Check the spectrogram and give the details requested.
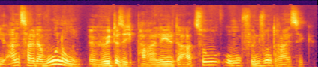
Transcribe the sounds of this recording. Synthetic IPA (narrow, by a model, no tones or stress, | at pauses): iːʔant͡saːldeːɐvoːnʊŋənɛɐɦøːtəzɪçpʰaʁaleːldat͡suːʊmfʏnfʊntd̥ʁaɪsɪç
